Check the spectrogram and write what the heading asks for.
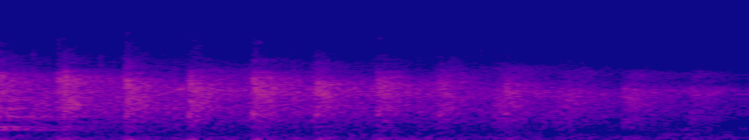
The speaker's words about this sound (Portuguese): Isso, pode aplaudir.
